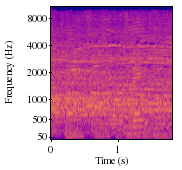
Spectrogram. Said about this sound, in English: It's a happy crowd.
